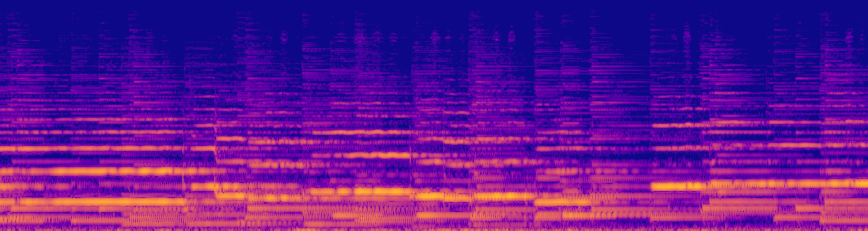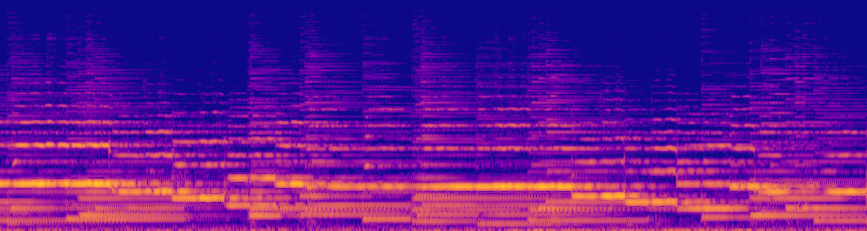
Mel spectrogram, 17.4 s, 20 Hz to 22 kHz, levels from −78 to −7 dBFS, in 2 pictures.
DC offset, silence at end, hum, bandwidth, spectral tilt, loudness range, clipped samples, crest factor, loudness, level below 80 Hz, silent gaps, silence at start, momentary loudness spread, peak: under 0.1%; 0 s; none; 18 kHz; -4.5 dB/octave; 3 LU; under 0.1%; 14 dB; -25 LUFS; -48 dBFS; none; 0 s; 7 LU; -10 dBFS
